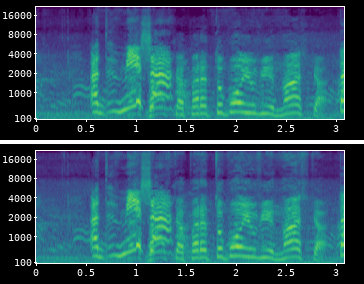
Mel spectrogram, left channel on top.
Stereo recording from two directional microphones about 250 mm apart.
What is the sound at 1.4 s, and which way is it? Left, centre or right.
A man's voice, right.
